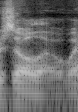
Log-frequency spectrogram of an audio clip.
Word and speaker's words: Zoro: Zoro. Zoro. Roronoa Zoro. Or Zolo, however, depending on. Yeah. I forget how they pronounce it in this one. There's been dubs that treat it differently.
